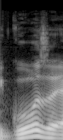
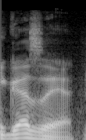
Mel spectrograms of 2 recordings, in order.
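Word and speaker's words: Gose: Я намеренно так произношу, потому что считаю, что все-таки ГОЗы, а не ГАЗе. Ну, во-первых, потому что в немецком языке это слово именно так произносится, угу.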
